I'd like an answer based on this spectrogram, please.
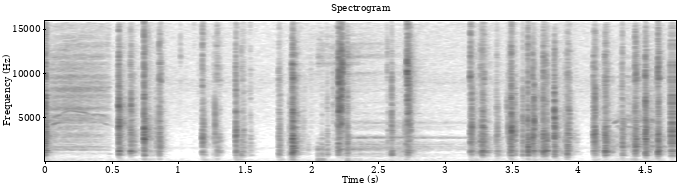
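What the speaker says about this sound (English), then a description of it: "So let me type in my email address here." Someone types an email address on a computer keyboard in quick uneven bursts of crisp, close key clicks, with short pauses between runs.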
